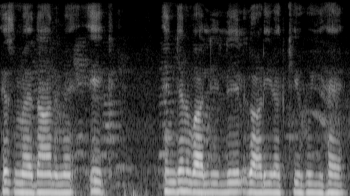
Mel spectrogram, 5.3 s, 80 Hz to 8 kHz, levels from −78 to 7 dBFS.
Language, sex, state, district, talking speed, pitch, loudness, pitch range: Hindi, male, Uttar Pradesh, Lalitpur, 115 wpm, 135 Hz, -16 LUFS, 135-145 Hz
